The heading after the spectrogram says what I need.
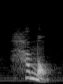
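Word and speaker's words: jamón: 라고 이름을 붙이고 있어요 이게 흐 발음이 납니다 저녁 하죠 우리 스페인의 대표 의식 뭐가 있죠 아목 있죠 하몽 2 호 따로 시작을 합니다 그래서 자몽이 아니라 스페인어를 발음하면 하모 이렇게 된다는 것을 기억하셔야 되겠죠 스페인어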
